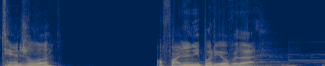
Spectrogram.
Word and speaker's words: Tangela: And yes, it's pronounced Tangela.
